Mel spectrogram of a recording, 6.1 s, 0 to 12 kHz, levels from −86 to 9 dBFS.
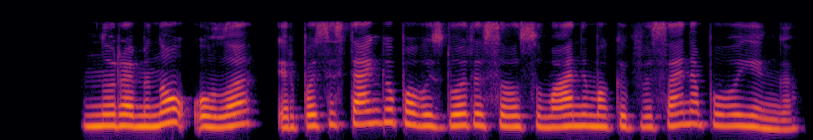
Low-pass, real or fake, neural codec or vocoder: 7.2 kHz; real; none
